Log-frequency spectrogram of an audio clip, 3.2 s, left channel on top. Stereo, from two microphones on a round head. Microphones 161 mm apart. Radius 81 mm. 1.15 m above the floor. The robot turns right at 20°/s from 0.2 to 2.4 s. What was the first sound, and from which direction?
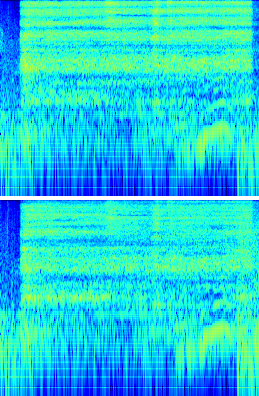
Breathing, 40° left.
